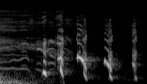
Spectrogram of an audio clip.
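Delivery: a sudden, very high laugh of disbelief; squealing burst of laughter; incredulous laugh burst. Retold or imitated. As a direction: crack up at the absurdity. Sister cries again at graduation.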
